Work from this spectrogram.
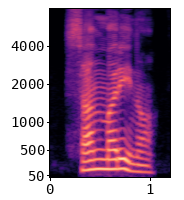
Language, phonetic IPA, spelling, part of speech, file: Russian, [san mɐˈrʲinə], Сан-Марино, proper noun, Ru-Сан-Марино.ogg
- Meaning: 1. San Marino (a landlocked microstate in Southern Europe, located within the borders of Italy) 2. San Marino (the capital city of San Marino)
